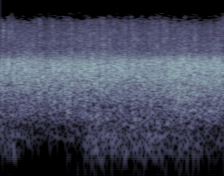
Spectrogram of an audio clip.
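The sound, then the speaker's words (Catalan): Loud, sustained applause from an audience at a gala ceremony, a dense and unbroken wash of clapping at an even level throughout. “Que no para d'aplaudir.”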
